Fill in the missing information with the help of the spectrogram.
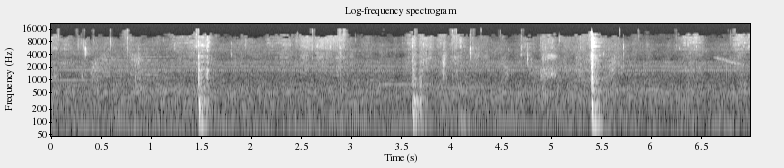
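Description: Kitchen knife knocking on a bamboo cutting board as it cuts through a raw chicken breast: three single sharp knocks, a second or two apart.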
